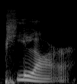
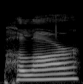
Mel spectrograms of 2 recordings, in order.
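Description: First: The name is said in a guttural Spanish way. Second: The name is said in a plain English way. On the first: This is the name's real pronunciation. "but it's really Pilar" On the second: This is the easier version given to other people. "So I would tell people it was Pilar"

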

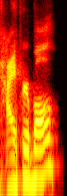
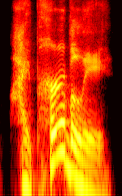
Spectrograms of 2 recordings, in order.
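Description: First: It is pronounced the way it is spelled. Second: It is pronounced the standard way. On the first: The speaker had only read the word, never heard it. The speaker calls it wrong. "when I used to say hyperbole" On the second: Others correct the speaker's pronunciation. The speaker calls it right. "And people like, oh, hyperbole"

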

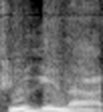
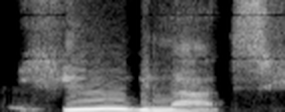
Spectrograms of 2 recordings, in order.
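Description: First: The word ends without any S sound. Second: The word ends with an audible S sound. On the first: The speaker calls it right. "take the S off" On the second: The speaker calls it wrong. "Where's the S coming from?"

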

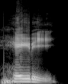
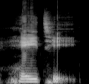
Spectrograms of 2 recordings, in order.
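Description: First: The middle T is softened into another sound. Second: The middle T is pronounced clearly. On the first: This is a faster American pronunciation. "那个T 会变成有点像的声音Haiti" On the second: This is the standard dictionary pronunciation. "你会听到的是Haiti"

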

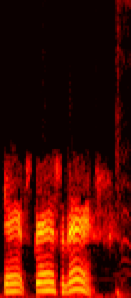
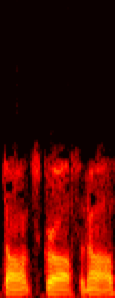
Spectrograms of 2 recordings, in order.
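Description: First: The A vowels imitate the listeners' accent. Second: The A vowels follow the speaker's own accent. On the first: This is how the listeners' community says it. "You guys say" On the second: This is how the speaker's own community says it. "We say"

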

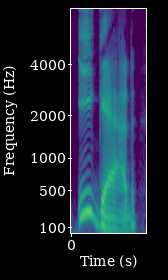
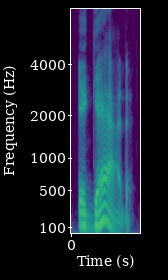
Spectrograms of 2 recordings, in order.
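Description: First: The first vowel is not an 'eye' sound. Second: The first vowel is an 'eye' sound. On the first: The speaker calls it wrong. "I would want to say egad" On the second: The speaker calls it right. "it says it's an I sound at the beginning"

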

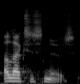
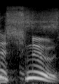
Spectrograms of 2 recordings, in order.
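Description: First: It is said quietly and calmly. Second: It is said loudly and angrily.

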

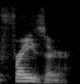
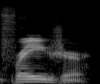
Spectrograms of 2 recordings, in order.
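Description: First: The name rhymes with laser. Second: The name does not rhyme with laser. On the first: The speaker calls it right. "Like Laser" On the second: The speaker calls it wrong. "We've both been saying Fraser"

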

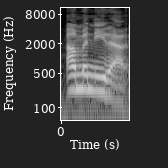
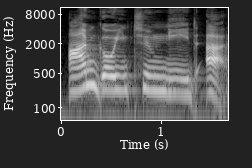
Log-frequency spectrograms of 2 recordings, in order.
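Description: First: The words are squeezed together into a reduced form. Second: Each word is pronounced fully and separately.

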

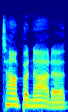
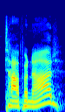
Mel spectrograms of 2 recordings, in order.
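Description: First: It is said the way called Romanian. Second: It is said the way called French. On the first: "that is the Romanian way to say it" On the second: "the French is tapenade"

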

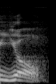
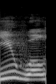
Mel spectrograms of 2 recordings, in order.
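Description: First: The two words are merged into one syllable. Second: Both words are pronounced fully and separately. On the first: "reduce it to a you'll" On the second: "she didn't reduce it to a you'll"

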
